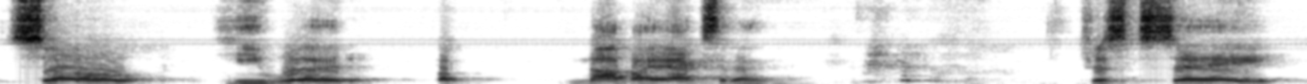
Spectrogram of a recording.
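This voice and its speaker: A man's voice: mid-range voice, little pitch movement, very slow, darkish tone, low-quality recording. A man on a convention panel telling funny stories about his kids, laughing as he goes and acting out the voices. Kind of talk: funny anecdote telling on stage.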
